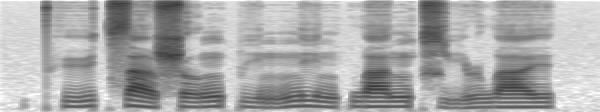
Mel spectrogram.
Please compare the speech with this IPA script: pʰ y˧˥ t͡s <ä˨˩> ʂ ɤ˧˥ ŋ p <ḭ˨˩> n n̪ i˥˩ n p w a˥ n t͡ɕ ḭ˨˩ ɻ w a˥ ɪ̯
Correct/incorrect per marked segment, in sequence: incorrect: ä˥˩, correct

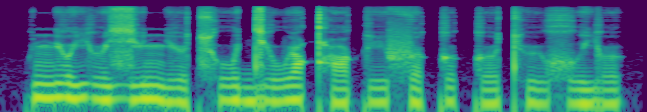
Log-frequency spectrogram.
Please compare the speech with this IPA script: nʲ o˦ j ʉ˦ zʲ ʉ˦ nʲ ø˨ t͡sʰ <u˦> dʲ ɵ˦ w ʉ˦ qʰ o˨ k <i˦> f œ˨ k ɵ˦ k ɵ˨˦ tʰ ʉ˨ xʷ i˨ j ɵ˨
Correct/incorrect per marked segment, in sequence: correct, incorrect: i˨

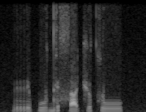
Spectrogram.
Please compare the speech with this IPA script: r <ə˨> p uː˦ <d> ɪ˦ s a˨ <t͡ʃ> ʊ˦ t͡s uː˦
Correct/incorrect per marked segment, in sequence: incorrect: ɪ˨, correct, correct

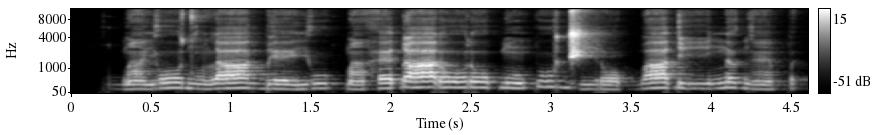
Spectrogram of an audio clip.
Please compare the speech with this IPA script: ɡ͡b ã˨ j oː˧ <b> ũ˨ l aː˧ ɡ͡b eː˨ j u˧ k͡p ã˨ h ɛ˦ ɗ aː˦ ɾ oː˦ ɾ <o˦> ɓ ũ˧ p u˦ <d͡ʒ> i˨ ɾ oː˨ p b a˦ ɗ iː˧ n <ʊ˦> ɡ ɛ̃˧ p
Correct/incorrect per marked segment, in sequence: incorrect: d, correct, correct, incorrect: ə˦

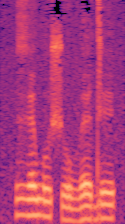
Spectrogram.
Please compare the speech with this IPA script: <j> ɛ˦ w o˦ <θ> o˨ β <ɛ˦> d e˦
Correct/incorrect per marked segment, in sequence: incorrect: ɣ, incorrect: ʃ, correct

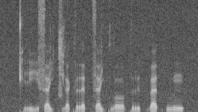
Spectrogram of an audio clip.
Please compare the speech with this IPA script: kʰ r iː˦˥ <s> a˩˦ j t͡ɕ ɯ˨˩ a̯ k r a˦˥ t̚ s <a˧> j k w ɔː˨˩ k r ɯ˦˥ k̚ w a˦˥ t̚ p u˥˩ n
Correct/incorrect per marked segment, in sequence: correct, incorrect: a˩˦

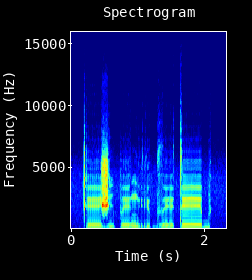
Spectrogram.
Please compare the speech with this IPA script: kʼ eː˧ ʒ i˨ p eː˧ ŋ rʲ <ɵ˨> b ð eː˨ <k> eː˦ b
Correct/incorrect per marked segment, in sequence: incorrect: ɵ˧, incorrect: t

